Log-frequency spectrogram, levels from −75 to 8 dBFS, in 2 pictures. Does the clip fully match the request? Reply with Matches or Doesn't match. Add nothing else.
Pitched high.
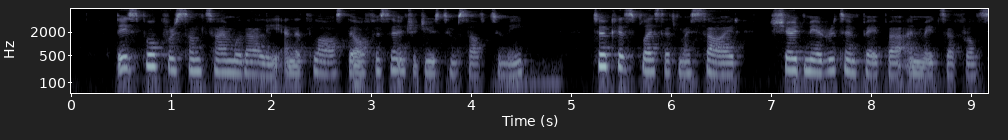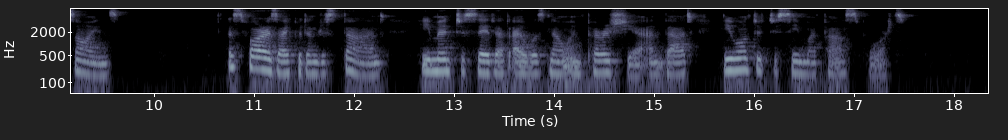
Doesn't match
